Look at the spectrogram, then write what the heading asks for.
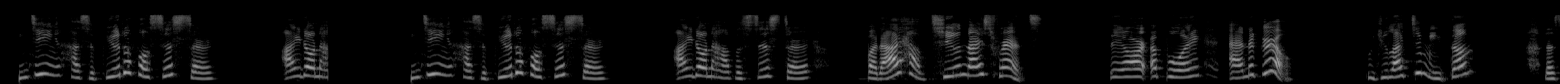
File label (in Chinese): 美籍可爱女童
